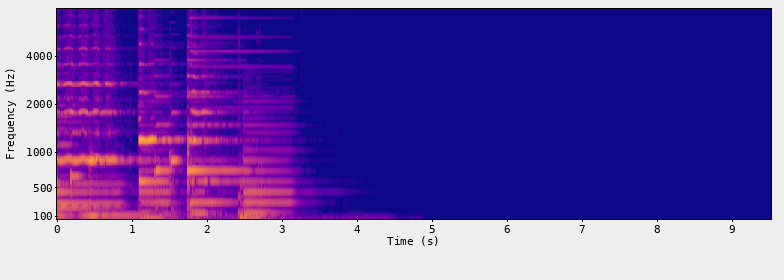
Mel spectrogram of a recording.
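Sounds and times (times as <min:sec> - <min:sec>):
orchestral piece: 0:00.0 - 0:03.2.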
